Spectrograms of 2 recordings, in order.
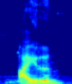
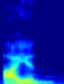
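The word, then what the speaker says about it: iron: आयरन नहीं, इसे हम कहते हैं आयन। आयन, वो ON पे आपको फोकस नहीं करना है, इसकी प्रोनाउंसिएशन होगी आयन, राइट?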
